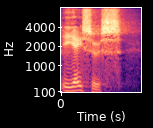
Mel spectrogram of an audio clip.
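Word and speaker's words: Iesous: In Greek, in the Greek world, if you were living at that time, you wouldn't have called Jesus, Jesus. You would have said Iesus. But Iesus is the Greek pronunciation of the Hebrew name Yeshua.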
